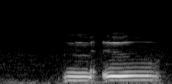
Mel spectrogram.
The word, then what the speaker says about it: move: Move as a V, and the E is silent.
